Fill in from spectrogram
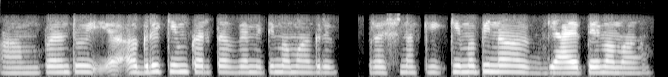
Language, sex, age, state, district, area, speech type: Sanskrit, female, 18-30, Maharashtra, Wardha, urban, conversation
